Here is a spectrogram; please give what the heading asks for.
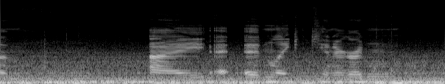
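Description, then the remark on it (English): Steady low engine and road rumble fills the cabin of a moving car, and partway through a person starts talking over the constant drone. “It's so hot in this car.”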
